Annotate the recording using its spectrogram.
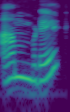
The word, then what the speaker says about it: hambre: Mili, por ejemplo, dice no pudieron dormir porque tenían mucha hambre. Hambre es de esas palabras como el águila, porque empieza con H, pero la pronunciación es una A.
